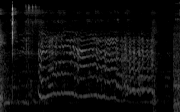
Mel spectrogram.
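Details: Domestic cat, just after its owner sneezed loudly, gives a long drawn-out meow lasting over two seconds, steady then slightly falling, with rich harmonics; a brief click before it and a person's voice after.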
